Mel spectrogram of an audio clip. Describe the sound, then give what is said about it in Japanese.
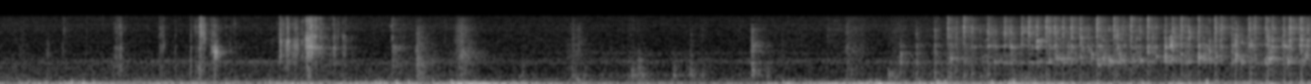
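Eggs being cracked for egg-drop rice porridge, producing irregular faint taps and sharp cracks with light clinks over a quiet background. “というのは、卵を割って、かきたまにするので、ちょっと、多めの水加減になっています。さあ、じゃあ卵を割っていきますね。”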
